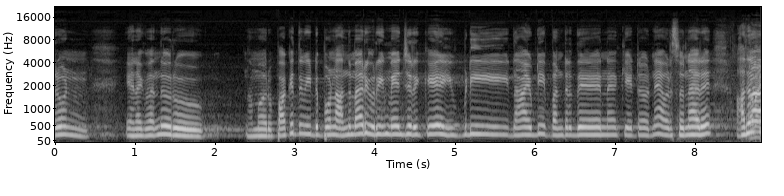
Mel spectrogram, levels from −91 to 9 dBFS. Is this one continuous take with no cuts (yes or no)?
yes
